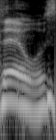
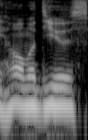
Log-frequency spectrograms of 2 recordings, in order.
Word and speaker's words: Homo Deus: new book just out, Homo Deus. Did I pronounce that properly? I use the Latin pronunciation, which is Homo Deus. Deus, okay. But you can say Homo Deus.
